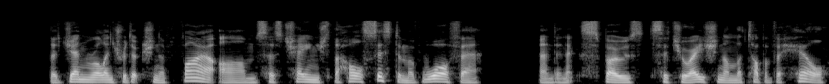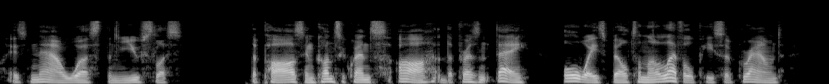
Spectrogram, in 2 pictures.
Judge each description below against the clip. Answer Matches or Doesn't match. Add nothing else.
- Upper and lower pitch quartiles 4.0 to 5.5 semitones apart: Doesn't match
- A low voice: Matches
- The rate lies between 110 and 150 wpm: Doesn't match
